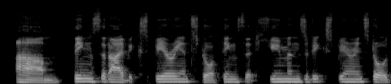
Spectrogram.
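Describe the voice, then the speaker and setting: Speaking at a fairly quick pace with fairly even intonation, a man with a medium-pitched voice is heard on a very clean recording with a silent background. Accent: Australian. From Australia. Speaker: atheist philosophy commentator. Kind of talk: casual chat. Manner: halting.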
